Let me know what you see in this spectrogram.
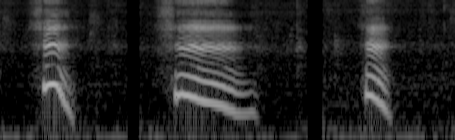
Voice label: Feminine Hmm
